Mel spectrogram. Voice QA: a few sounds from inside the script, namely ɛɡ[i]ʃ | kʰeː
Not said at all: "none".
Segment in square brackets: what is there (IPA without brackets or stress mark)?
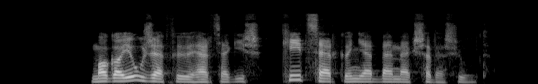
i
